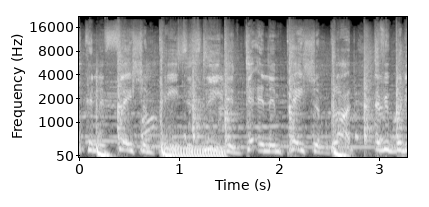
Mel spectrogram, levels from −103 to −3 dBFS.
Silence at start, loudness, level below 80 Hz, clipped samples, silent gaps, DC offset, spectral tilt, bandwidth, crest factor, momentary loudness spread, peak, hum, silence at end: 0 s; -9 LUFS; -16 dBFS; 0.4%; none; under 0.1%; -4 dB/octave; over 20 kHz; 8 dB; 3 LU; 0 dBFS; none; 0 s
